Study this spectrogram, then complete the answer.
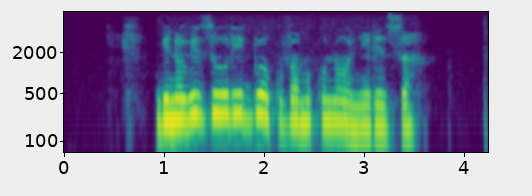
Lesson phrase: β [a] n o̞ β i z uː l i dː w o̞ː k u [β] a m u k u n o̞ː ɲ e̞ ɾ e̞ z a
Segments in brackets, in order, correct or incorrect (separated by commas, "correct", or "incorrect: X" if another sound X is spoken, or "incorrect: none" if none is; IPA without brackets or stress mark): incorrect: i, incorrect: v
